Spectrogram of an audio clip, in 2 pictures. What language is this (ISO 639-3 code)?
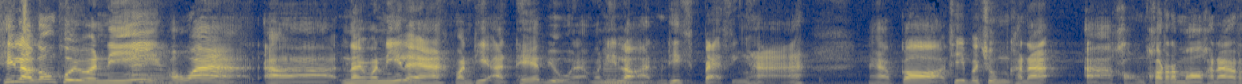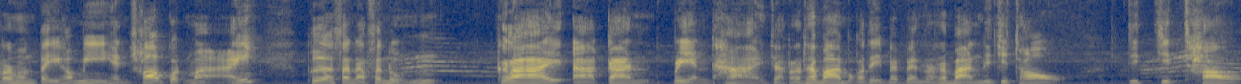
tha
